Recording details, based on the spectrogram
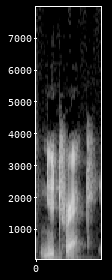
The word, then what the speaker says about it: NWTRCC: Newtrick is how that gets pronounced, .org.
